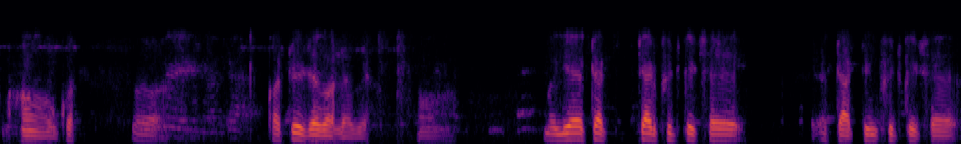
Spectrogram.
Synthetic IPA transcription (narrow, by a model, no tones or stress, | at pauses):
hãokə | kət̪eʈeɡəɦlɛbe | ɦɔ̃ | məlieek̚ʈa | t͡ʃaɾpʰiʈket͡ʃʰɛ | ek̚ʈaʈinpʰiʈket͡ʃʰɛ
